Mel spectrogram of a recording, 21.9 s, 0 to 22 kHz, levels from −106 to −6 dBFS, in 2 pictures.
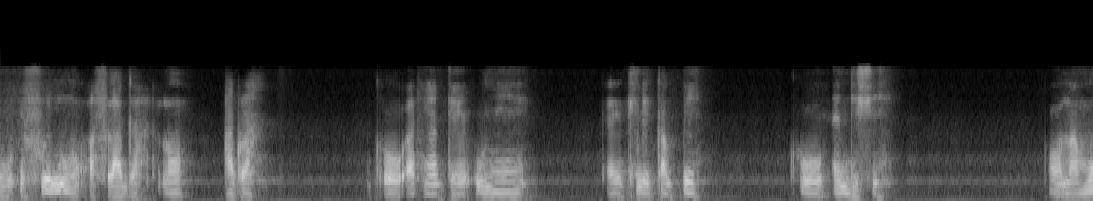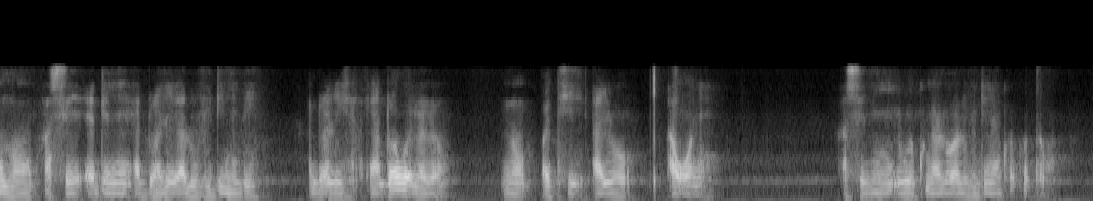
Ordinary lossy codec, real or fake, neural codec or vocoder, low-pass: Opus, 64 kbps; fake; autoencoder, 48 kHz, 32 numbers a frame, DAC-VAE, trained on Japanese speech; 5.4 kHz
